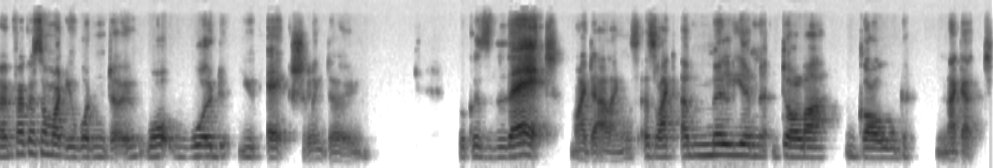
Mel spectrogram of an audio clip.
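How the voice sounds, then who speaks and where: Her pitch sits in the medium range. This woman's voice rises and falls in an ordinary way. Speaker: business coach. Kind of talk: online workshop tutorial. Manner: fast; animated.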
